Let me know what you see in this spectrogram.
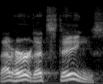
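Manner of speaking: derisive, mocking tone. Reacting to a teasing remark from another speaker: derisive tone. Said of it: "I can hear the derision in the voice".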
